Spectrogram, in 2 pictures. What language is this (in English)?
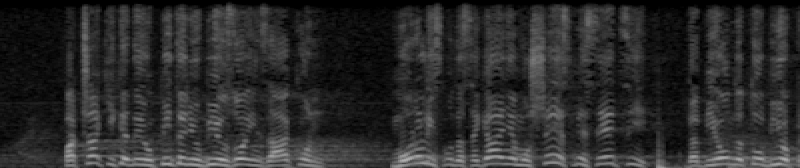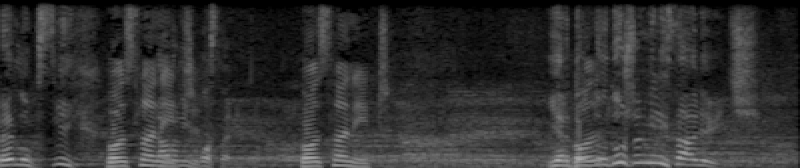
Serbian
